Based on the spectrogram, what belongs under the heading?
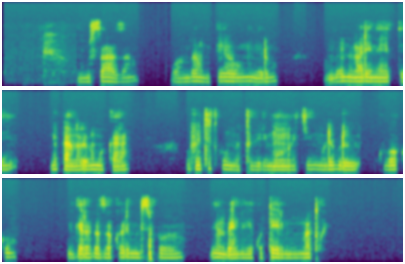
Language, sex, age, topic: Kinyarwanda, male, 25-35, health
